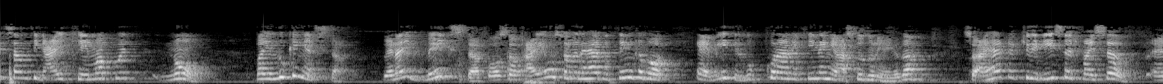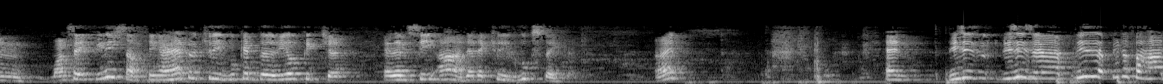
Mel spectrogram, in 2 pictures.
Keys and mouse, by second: 20.5 click, 21.2 Tab, 22.3 a, 22.9 a.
